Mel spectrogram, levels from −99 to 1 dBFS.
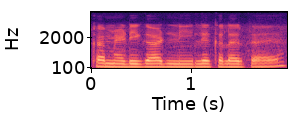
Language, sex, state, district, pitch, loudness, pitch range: Hindi, male, Bihar, Vaishali, 155 Hz, -14 LUFS, 155-160 Hz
